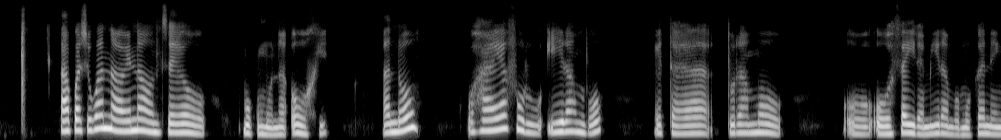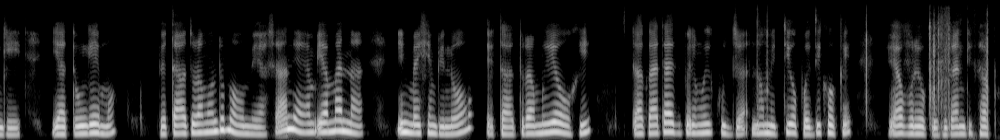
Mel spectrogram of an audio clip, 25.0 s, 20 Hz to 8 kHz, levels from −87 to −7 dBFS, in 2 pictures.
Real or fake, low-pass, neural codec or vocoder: fake; 7.2 kHz; codec, 24 kHz, 1.2 kbps, DualCodec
